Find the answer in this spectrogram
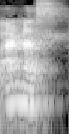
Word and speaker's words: honest: Itu honest. Tulisannya konsonan, tapi pengucapannya adalah vowels.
